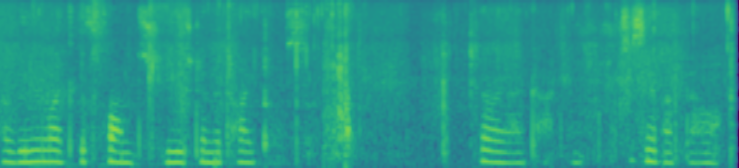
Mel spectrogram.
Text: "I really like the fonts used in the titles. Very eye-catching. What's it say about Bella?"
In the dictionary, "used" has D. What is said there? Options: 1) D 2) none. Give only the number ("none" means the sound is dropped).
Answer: 1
